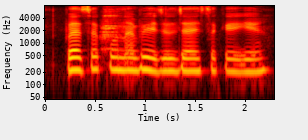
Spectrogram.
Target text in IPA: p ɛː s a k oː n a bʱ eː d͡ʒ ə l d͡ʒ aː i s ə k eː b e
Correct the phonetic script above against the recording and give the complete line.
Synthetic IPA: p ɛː s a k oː n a bʱ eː d͡ʒ ə l d͡ʒ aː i s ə k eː ɡ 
